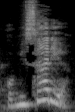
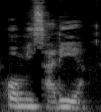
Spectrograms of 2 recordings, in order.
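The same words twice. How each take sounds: First: "comisaria" stressed on SA, with ria as one syllable; the mistaken "comisaria", no accent on the i; wrong stress, diphthong. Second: "comisaría" with RÍ stressed and a split off. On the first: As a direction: say "comisaria" ending in a quick -rya. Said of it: "no estamos hablando de la palabra". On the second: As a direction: break the diphthong in "comisaría": ri-a, two syllables. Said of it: "tenemos que romper el diptongo". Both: Shown as a demonstration.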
